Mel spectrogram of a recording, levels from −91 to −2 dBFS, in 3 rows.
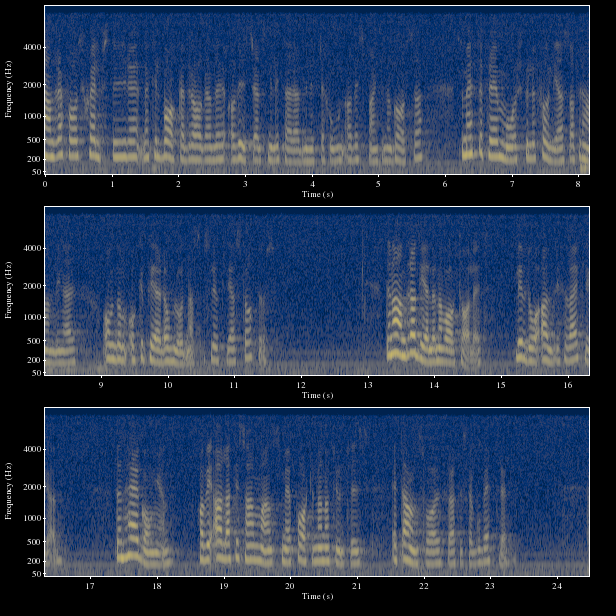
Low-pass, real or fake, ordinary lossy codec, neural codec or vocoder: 7.2 kHz; real; Opus, 24 kbps; none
